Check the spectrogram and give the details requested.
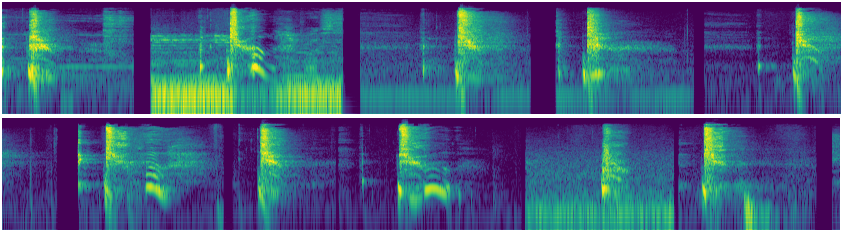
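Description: About ten separate sneezes from different people, each a sharp explosive burst, with short music snippets between some of them.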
